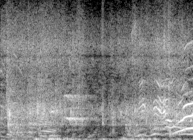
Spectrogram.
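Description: Water splashing as people swim and throw water in a pool, with voices around them.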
